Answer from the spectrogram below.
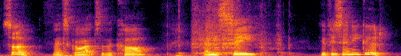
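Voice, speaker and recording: A man's voice: high voice, lively intonation, normal speed. Chatty man reviewing car-care products. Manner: chatty, thinks aloud while explaining.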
